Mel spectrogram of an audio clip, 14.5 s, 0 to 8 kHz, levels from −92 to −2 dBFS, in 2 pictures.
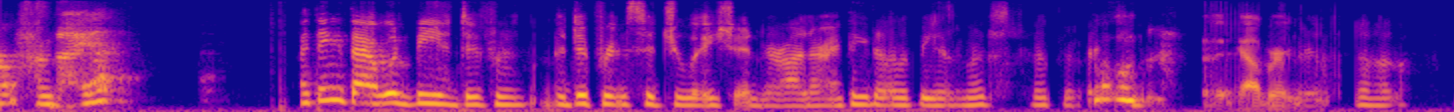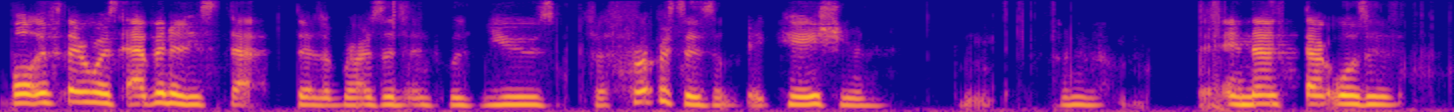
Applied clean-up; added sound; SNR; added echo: neural diffusion model UNIVERSE++.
